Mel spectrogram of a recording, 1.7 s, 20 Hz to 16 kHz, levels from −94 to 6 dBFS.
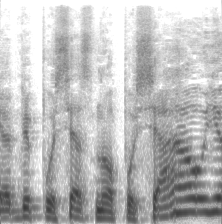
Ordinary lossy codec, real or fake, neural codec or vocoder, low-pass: AAC, 64 kbps; fake; vocoder, 44.1 kHz, 128 mel bands every 256 samples, BigVGAN v2; 14.4 kHz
